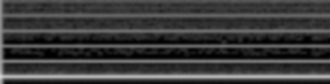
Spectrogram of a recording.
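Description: Loud, steady, high-pitched test-tone beep of the kind played under TV colour bars: one unbroken pure tone.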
